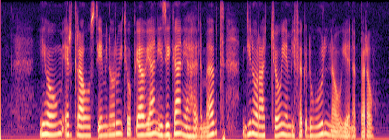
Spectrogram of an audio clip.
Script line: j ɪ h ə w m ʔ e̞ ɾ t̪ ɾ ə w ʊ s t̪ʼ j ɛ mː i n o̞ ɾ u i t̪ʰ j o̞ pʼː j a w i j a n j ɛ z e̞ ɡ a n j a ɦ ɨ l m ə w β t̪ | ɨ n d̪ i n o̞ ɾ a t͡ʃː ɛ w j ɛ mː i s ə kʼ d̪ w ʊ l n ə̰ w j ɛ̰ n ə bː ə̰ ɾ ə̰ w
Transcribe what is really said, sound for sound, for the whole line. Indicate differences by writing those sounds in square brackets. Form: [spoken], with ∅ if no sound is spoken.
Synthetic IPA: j ɪ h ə w m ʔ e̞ ɾ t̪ ɾ [a] w ʊ s t̪ʼ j ɛ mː i n o̞ ɾ u i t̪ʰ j o̞ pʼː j a w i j a n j ɛ z e̞ ɡ a n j a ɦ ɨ l m ə [∅] β t̪ | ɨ n d̪ i n o̞ ɾ a t͡ʃː ɛ w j ɛ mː i [f] ə kʼ d̪ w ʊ l n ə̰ w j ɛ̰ n ə bː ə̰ ɾ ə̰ w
